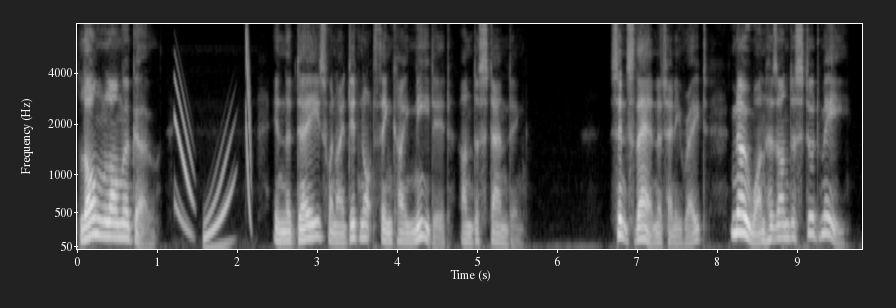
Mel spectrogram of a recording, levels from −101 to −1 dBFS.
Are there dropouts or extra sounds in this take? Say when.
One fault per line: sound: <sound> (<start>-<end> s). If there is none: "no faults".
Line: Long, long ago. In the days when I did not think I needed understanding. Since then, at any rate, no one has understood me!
sound: chirp (1.2-2.2 s)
